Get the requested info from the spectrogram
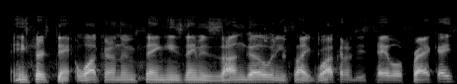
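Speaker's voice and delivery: ordinary talk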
